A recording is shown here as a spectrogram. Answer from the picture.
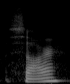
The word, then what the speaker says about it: czar: No, it's pronounced czar, bro. – Czar? – Czar.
